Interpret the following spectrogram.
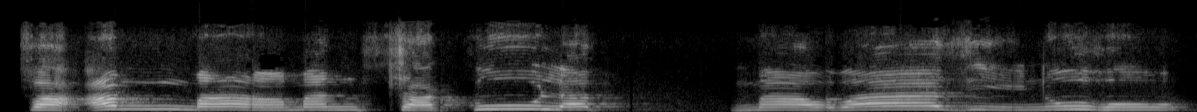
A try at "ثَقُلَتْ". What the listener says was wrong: ثقولت نہیں، کھینچنا نہیں، ثقولت.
